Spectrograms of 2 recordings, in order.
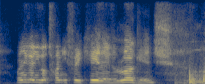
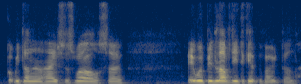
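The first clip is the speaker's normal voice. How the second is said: ordinary talk, nothing marked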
